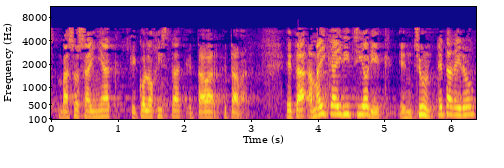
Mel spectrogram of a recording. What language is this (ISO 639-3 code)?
eus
